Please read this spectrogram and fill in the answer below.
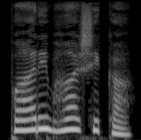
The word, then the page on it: ಪಾರಿಭಾಷಿಕ: pāri bhāṣika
